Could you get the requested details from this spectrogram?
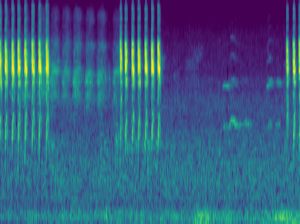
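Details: Fighting Eurasian tree sparrow giving rapid runs of high, clipped chirps, about six to eight notes a burst, then a pause and a shorter burst; faint whistled notes sit underneath.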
